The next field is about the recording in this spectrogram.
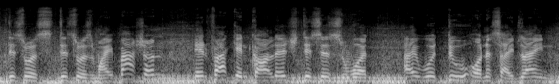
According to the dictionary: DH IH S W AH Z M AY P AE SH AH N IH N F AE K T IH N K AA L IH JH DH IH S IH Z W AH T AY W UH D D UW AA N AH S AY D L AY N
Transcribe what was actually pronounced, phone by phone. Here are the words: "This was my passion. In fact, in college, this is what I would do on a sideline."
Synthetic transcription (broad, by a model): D IH S W AH Z M AY P AE SH AH N IH N F AE K T IH N K AA L IH JH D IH S IH Z W AH T AY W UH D D UW AA N AH S AY D L AY N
